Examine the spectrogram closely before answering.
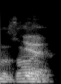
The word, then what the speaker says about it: Lazard: disappointed you know Le Lazard is how you pronounce his name Lazard he um he's disappointed me from day one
